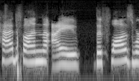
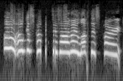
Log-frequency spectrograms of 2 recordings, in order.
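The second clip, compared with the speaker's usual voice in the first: high-pitched, louder burst of delight; excited exclamation; 13 semitones higher, 5 dB louder than usual. Retold or imitated. Trick-or-treaters spot Hocus Pocus on at the door, excited. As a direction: squeal it like a thrilled movie fan.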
